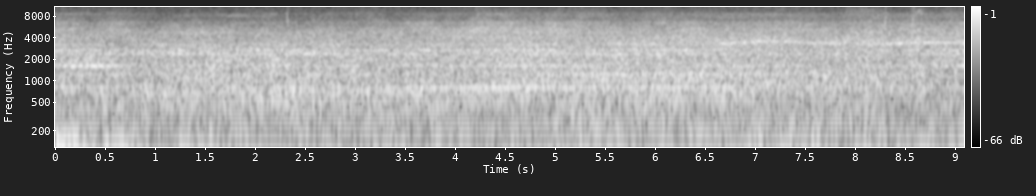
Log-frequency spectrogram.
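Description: Lufthansa Airbus A380 passing in review at Boston Logan Airport, a steady, fairly loud broadband jet roar holding level throughout with a faint whine above, no talk.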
